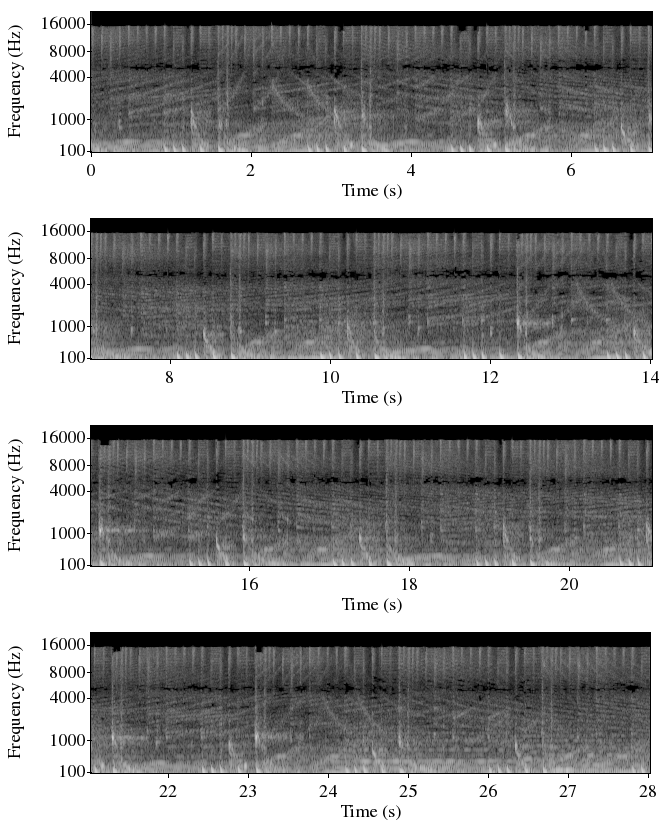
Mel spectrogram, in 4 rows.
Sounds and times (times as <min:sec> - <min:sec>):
Music: 0:00.0 - 0:28.0.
